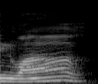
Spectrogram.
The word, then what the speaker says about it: noir: نلفظ الإر. La robe est noire. نلفظ الإر وبالتالي le livre est noir. La robe est noire. الكتاب أسود والروب أسود. أسود الثانية أخذت بالأخير، ولكن الإر تلفظ بالمرتين بحالة التذكير وبحالة التأنيث، فنقول le livre est noir.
